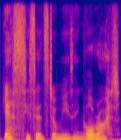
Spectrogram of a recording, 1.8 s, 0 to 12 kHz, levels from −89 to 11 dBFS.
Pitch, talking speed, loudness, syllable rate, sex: 195 Hz, 230 wpm, -18 LUFS, 4.6 syllables/s, female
